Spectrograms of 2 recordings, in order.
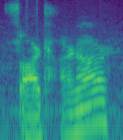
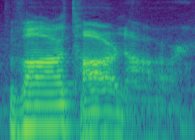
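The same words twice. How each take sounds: First: Vartarnar? repeated slowly with a questioning rise; echoing the name. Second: Vartarnar stretched out slowly, every syllable held; drawn-out name. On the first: Real, not acted. Player repeating the strange name back, slow and unsure. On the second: Acted. Introducing Vartarnar to the hunters, slow and drawn out. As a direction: say Vartarnar very slowly, rolling each part. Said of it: "this is".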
